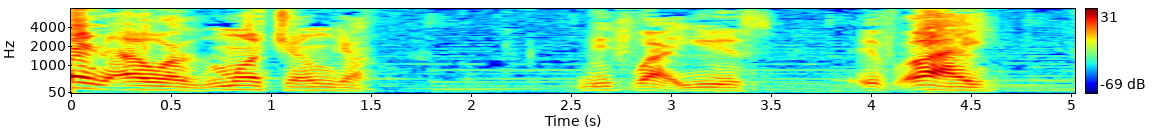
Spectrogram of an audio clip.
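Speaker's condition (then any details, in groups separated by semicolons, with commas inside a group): Cerebral palsy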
